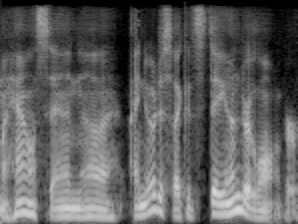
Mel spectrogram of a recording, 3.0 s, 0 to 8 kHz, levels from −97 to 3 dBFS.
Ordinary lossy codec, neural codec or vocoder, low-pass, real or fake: AAC, 48 kbps; codec, 16 kHz, 0.7 kbps, FocalCodec; 7.2 kHz; fake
